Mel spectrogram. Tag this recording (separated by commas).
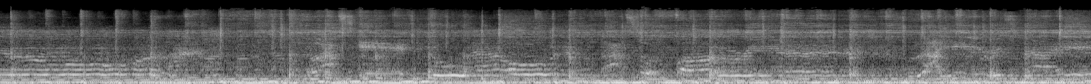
Music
